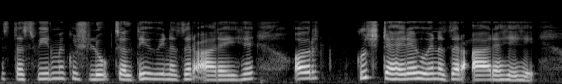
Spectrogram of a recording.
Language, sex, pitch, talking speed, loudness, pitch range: Urdu, female, 245 Hz, 180 wpm, -15 LUFS, 225-260 Hz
